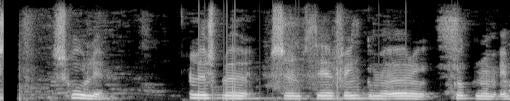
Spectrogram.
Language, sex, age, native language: Icelandic, male, 11, Icelandic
